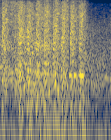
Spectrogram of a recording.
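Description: Sustained gunfire from a crowd of locals in GTA, a dense continuous rattle of many shots overlapping, fairly faint and distant, lasting just over a second.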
